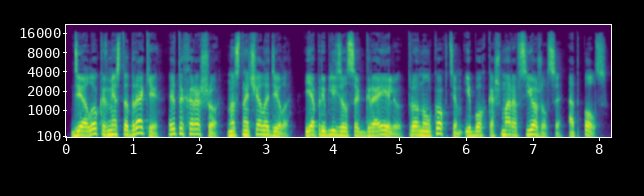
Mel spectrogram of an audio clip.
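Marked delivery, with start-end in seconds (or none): none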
